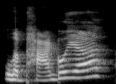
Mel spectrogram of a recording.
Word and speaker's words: LaPaglia: It's starring Anthony LaPaglia, I think is how you say it.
